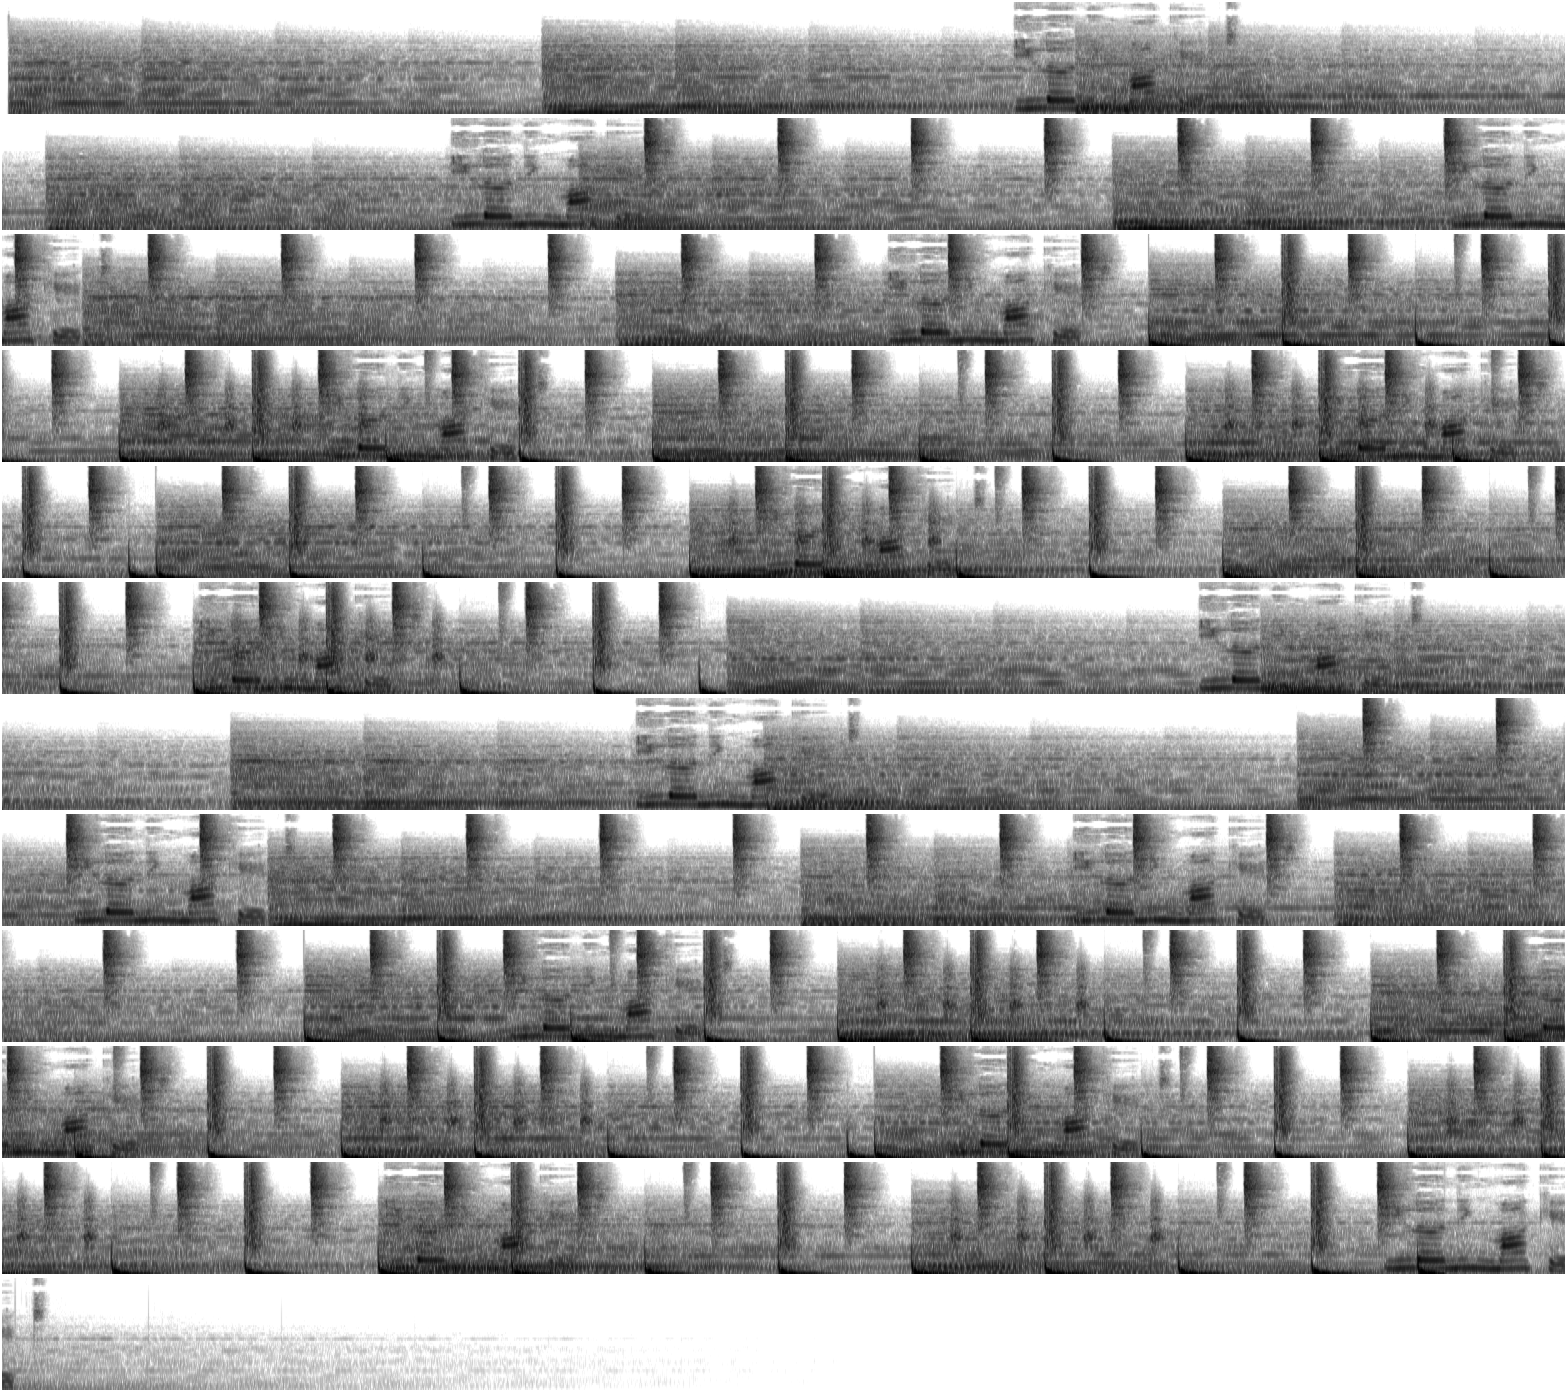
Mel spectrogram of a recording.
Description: A simple track iwth chords and drums to it.
Happy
